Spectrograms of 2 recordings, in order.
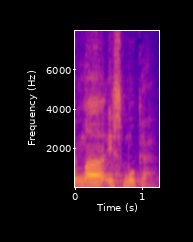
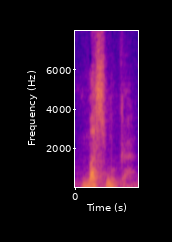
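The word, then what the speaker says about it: ما اسمك: It will be incorrect to say ma ismuka. You should say masmuka. Because hamzatul wasal. When the hamzatul wasal comes in the beginning of a sentence, you pronounce it. If there is something in front of hamzatul wasal, then it is assimilated.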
